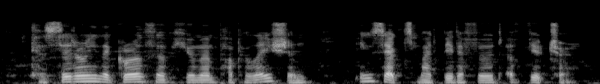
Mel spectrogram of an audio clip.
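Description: Speech recording, no technical faults detected anywhere in the clip.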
